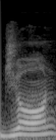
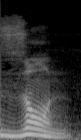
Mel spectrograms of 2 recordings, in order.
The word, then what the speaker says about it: zone: It's not John, it is zone.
